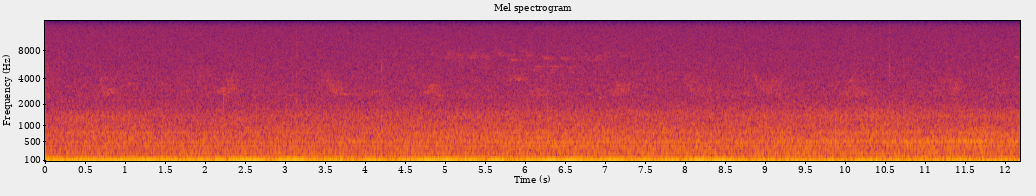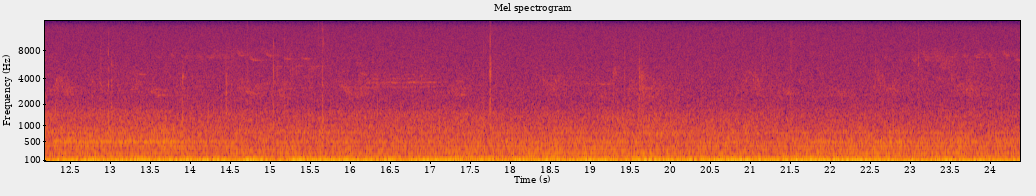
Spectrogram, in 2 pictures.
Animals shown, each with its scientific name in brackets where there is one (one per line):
Red-eyed Vireo (Vireo olivaceus)
Downy Woodpecker (Dryobates pubescens)
Black-capped Chickadee (Poecile atricapillus)
Black-and-white Warbler (Mniotilta varia)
